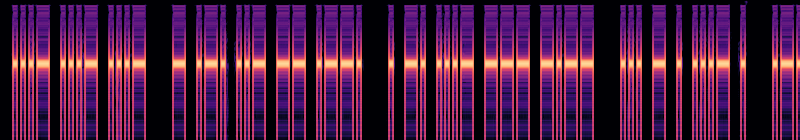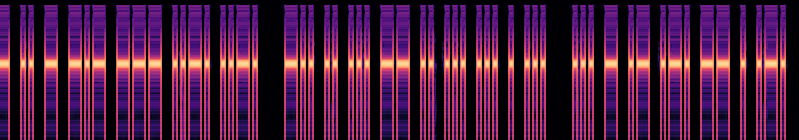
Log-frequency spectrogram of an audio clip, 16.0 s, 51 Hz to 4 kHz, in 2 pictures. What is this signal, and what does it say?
Morse code, heard as a keyed tone, about 30 wpm, 550 Hz. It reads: VVV TRUMP ENVOY STEVE WITKOFF DISMISSES STARMER
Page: news headlines in morse code at 30 wpm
